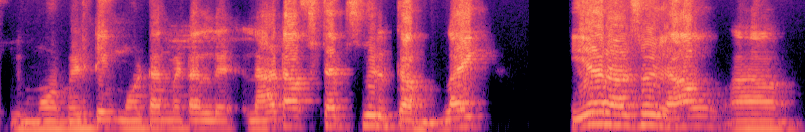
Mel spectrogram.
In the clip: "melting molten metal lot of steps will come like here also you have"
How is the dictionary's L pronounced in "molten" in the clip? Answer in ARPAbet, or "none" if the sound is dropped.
none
